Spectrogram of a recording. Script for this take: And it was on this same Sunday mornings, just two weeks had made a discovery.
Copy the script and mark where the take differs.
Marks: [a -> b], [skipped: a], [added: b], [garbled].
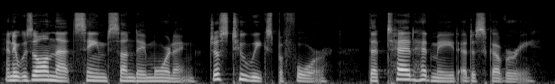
And it was on [this -> that] same Sunday [mornings, -> morning] just two weeks [added: before that Ted] had made a discovery.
